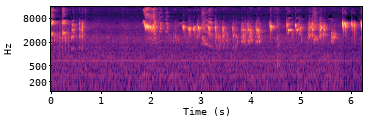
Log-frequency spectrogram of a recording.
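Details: Coarse chattering song of a kept black-browed reed warbler, called sinchan, used as a master for songbirds like the Rol Tembak type: a sharp buzzy burst, then a long run of rapid gritty notes.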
